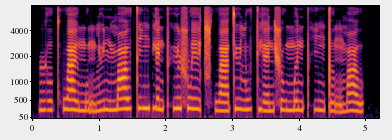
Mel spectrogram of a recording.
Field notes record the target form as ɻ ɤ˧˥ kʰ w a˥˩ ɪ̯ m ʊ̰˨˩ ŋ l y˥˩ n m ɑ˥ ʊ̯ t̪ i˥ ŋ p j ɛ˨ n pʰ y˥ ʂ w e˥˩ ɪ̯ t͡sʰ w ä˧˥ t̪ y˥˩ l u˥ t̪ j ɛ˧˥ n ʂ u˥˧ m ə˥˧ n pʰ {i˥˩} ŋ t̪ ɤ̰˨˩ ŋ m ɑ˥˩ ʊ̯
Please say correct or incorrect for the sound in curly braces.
correct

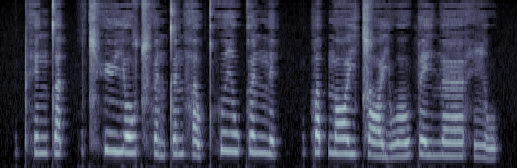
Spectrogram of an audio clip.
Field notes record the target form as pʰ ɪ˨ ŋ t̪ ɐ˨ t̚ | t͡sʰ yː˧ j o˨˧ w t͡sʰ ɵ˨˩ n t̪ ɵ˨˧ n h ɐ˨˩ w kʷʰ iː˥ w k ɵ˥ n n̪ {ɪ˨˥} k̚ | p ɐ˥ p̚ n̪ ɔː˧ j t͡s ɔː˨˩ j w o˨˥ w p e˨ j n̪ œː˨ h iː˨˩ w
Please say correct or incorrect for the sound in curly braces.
incorrect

